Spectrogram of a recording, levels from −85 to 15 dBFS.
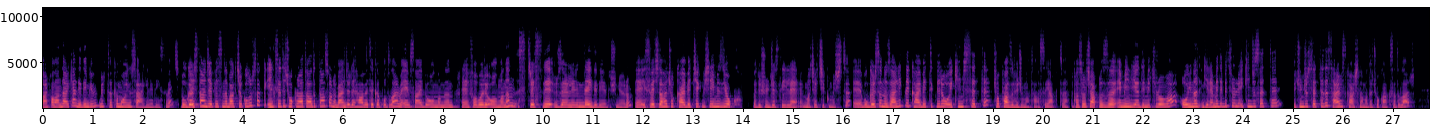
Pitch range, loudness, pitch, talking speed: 230-280 Hz, -26 LUFS, 255 Hz, 160 wpm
